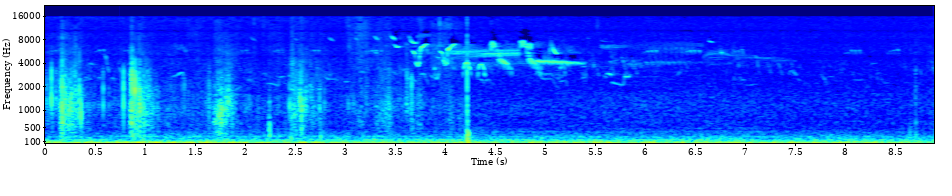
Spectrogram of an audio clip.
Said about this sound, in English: Some Savannah sparrows over here. I'll point this out.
